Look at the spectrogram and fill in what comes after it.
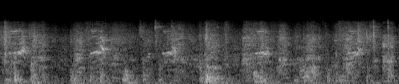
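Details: Dark yellow male Labrador Retriever puppy retrieving a wing, giving short, high squeaky whimpers about once a second among scuffling and rustling noises.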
